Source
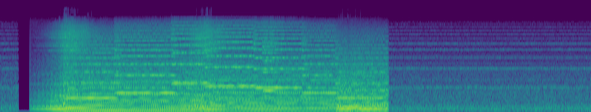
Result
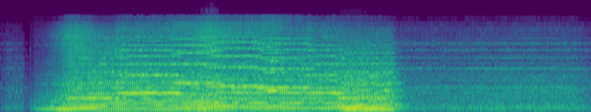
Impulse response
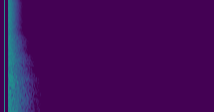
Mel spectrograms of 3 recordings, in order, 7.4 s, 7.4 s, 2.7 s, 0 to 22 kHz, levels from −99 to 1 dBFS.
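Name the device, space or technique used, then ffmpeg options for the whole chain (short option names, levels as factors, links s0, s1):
far-field microphone of a smart speaker: -filter_complex "[1:a]atrim=start_sample=2205[s0];[0:a][s0]afir=irnorm=-1:irlink=0,highpass=130,dynaudnorm=f=710:g=3:m=3.16,volume=0.891" -ar 48000 -c:a libopus -b:a 16k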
